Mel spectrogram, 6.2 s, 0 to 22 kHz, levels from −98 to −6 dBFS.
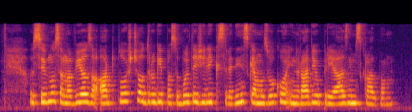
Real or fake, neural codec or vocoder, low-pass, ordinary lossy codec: real; none; 9.9 kHz; none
